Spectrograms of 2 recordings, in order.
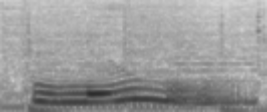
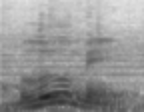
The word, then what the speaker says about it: Blueming: you Pop's friends, I decided to choose IU's Blooming. Yeah, Blooming. It's spelled B-L-U-E-M-I-N-G, right?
